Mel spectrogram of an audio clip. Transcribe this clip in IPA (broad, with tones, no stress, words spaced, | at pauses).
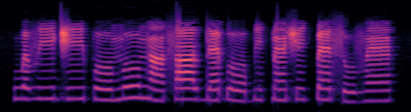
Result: wə˨viː˨d͡ʒiː˨ poː˨ŋoː˦ŋã˨ saː˧l dɛ˨˦ɓoː˨ɓi˧ k͡pɛ̃˦ʃi˦ k͡pɛ˦su˨ vɛ̃˦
